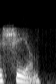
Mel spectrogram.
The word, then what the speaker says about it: Scheele: And the name of it is Yoga Nidra with Linda Scheele. And my last name is spelled S-C-H-E-E-L-E.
